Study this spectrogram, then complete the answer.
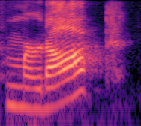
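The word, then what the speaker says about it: Murdaugh: Yeah, it's actually pronounced Murdoch.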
